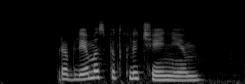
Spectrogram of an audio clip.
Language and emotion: Russian, neutral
